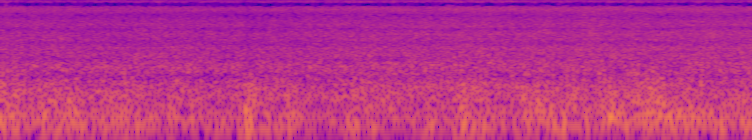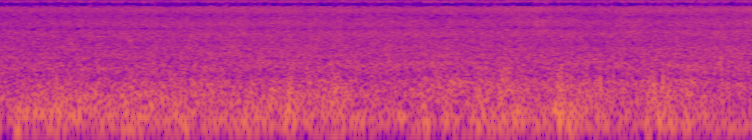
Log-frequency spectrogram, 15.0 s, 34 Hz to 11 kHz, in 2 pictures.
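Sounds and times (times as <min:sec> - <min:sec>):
ocean waves breaking: 0:00.0 - 0:15.0.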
